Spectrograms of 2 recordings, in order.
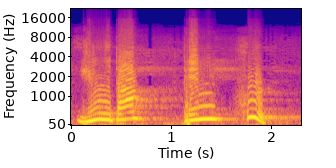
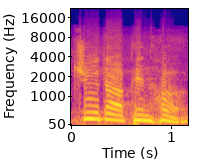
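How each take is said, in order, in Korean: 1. y 소리로 시작하고 hul로 끝나요. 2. j 소리로 시작하고 her로 끝나요.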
